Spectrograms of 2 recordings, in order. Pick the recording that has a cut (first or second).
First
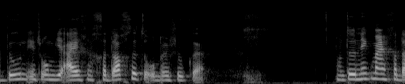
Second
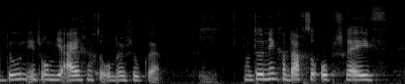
second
